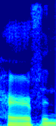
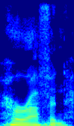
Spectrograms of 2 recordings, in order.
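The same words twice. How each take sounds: First: Harafin said as HAIR-uh-fin; first-syllable stress. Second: Harafin said as huh-RAH-fin; second-syllable stress. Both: Shown as a demonstration. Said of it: "whichever way you wanna s-, pronounce it".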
